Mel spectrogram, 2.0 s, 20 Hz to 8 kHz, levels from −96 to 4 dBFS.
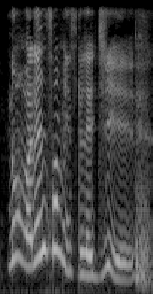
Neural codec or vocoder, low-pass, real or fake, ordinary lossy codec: codec, 16 kHz in and 24 kHz out, 2.2 kbps, FireRedTTS-2 codec; 7.2 kHz; fake; none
